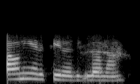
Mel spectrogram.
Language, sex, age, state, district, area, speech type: Tamil, female, 18-30, Tamil Nadu, Perambalur, rural, conversation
